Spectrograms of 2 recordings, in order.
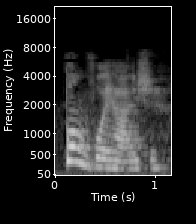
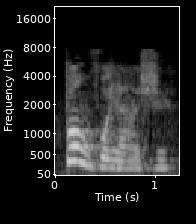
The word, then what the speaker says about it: bon voyage: voyage as in English now repeat after me bon voyage bon voyage Bon Appetit Bon Appetit enjoy your meal or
